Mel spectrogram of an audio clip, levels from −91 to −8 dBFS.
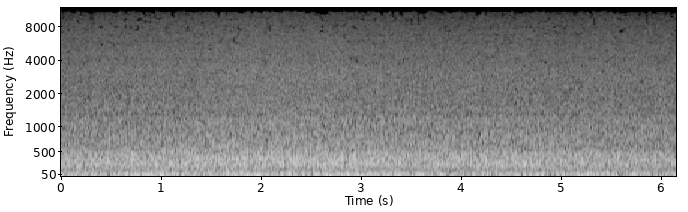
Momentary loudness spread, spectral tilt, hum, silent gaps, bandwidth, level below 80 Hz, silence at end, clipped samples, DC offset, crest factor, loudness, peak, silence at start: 3 LU; -5 dB/octave; none; none; 11.5 kHz; -32 dBFS; 0 s; under 0.1%; under 0.1%; 12 dB; -28 LUFS; -14 dBFS; 0 s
